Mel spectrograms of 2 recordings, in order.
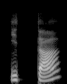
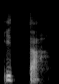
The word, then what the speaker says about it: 있다: But before a consonant or before a pause, 쌍시옷 받침 closes like a 디귿 type stop. For example, 있다 is pronounced 있다.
